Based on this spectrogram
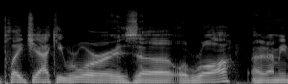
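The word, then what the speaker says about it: Rohr: The way you play Jackie Roar is or Raw. I mean, how do I pronounce it really? I mean, how do you Roar? Roar.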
